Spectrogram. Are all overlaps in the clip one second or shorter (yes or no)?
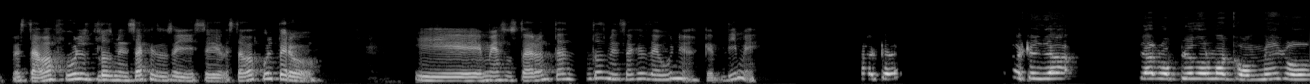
yes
